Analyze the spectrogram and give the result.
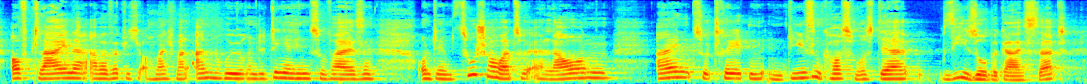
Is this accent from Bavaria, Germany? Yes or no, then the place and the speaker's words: no; Bremen, Germany; einfach aufgewachsen in Bremen, zur Schule gegangen, habe Abitur gemacht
